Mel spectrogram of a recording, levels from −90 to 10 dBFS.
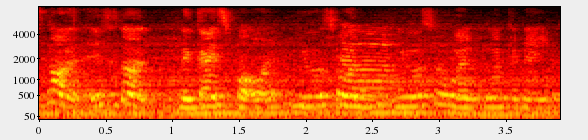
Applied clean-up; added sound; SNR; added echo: none; none; none; reverberation time 0.2 s.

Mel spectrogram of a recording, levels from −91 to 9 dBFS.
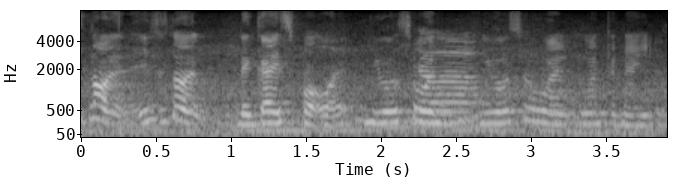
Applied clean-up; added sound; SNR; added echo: none; none; none; none.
